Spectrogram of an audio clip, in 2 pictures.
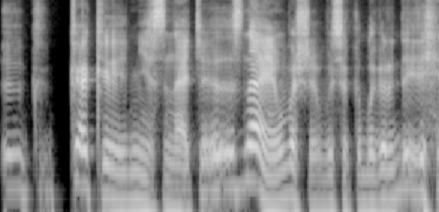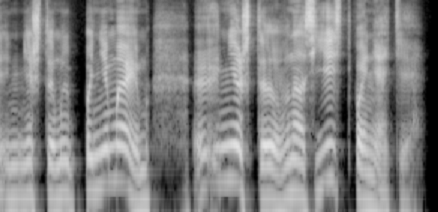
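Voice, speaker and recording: A timid old peasant poacher bleats in a high, quavering falsetto, as a man puts him on, stumbling over every phrase with nervous "e" sounds. His pitch jumps about as he pleads, and it sits in a dry, close sound for a storybook reading. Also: big pitch swings, a little slow, creaky, no echo, full character voice. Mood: fearful, pleading. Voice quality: high trembling falsetto with hesitant "e" fillers.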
